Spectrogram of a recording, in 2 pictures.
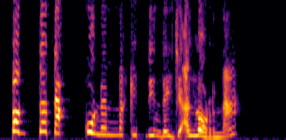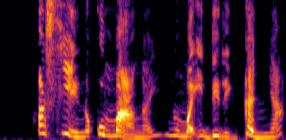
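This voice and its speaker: An actress with an Ilocano accent playing an expressive young student woman in a radio drama. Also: high voice, moderate pace, no room sound, full character voice. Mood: catty, vain.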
